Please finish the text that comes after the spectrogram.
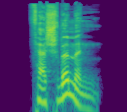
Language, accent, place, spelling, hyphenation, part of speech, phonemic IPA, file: German, Germany, Berlin, verschwimmen, ver‧schwim‧men, verb, /fɛɐ̯ˈʃvɪmən/, De-verschwimmen.ogg
- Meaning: to blur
